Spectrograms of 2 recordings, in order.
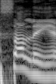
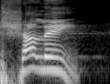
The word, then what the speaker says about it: Salém: Na verdade, a pronúncia não é Salém, é Shalém, que é derivado de Shalom, que significa paz.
